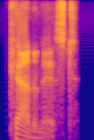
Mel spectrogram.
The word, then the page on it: canonist: British English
